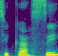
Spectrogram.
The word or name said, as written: txikasi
